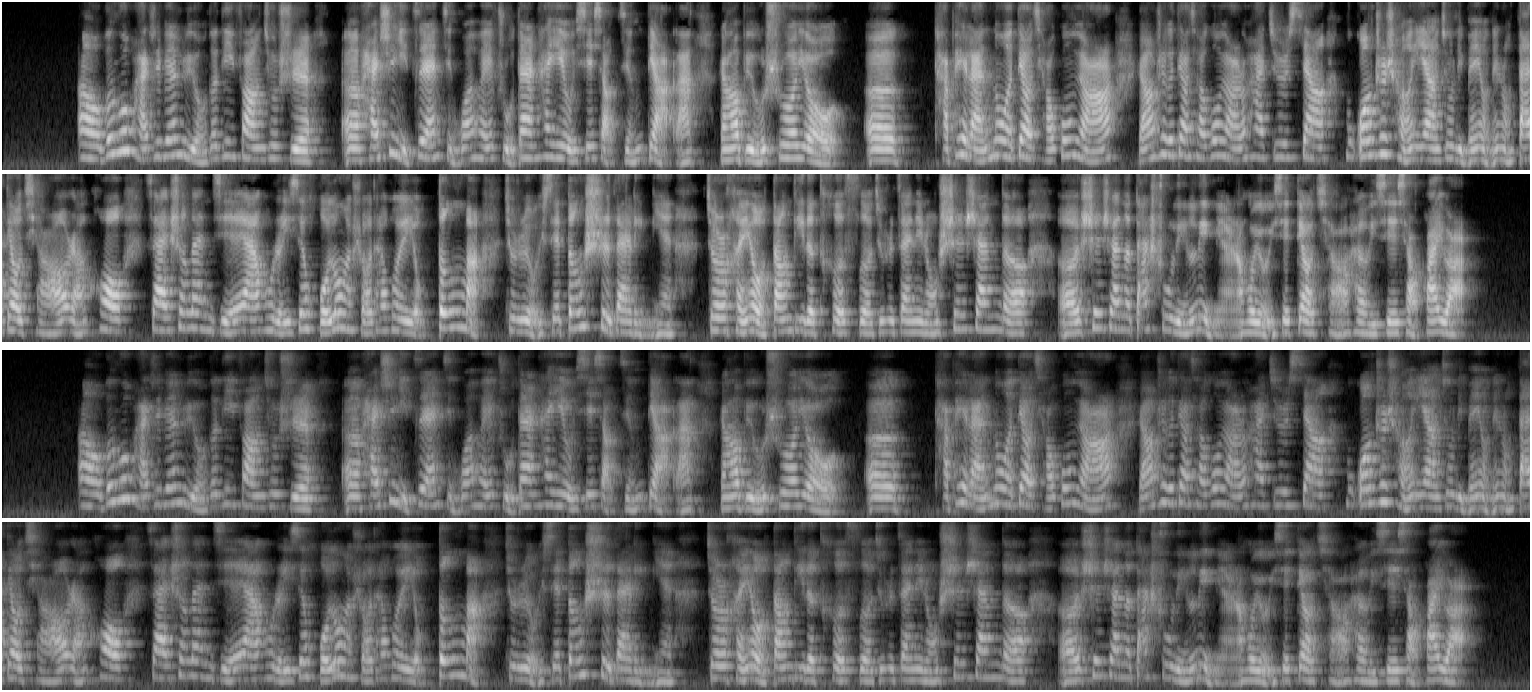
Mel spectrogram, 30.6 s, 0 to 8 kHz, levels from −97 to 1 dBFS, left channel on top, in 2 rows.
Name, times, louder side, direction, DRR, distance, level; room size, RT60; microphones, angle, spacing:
voice 1, 0.8-9.0 9.3-29.9, left 7 dB, 75° left, 0.4 m, -27 dB
7.5 x 3.3 x 4.5 m
head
